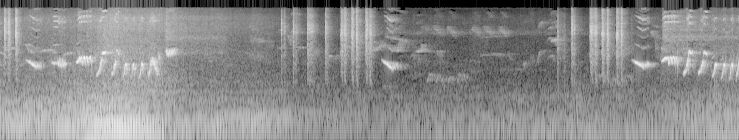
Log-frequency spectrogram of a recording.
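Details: Two bursts of quick, bright, falling whistles from a scarlet minivet, separated by a stretch of dry clicks, over a low rumbling background.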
